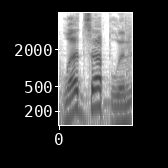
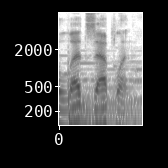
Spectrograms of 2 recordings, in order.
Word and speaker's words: Led Zeppelin: over by a train Led Zeppelin intentionally misspelled lead as lead they were concerned that lead would be pronounced like the Warriors blew a 3-1 lead to the Cavs rather than lead like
